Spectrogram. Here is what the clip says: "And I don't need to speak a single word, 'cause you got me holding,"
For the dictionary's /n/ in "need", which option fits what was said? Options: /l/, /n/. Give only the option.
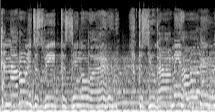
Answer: /l/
